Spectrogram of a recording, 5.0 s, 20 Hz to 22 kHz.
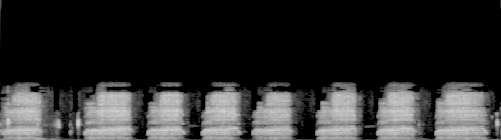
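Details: Wild barn owls mating in an owl box at Corral, 7:46 pm on 2/18/23, male delivering a second mouse half an hour after the first; rasping hissed screeches, steady series of about eight in five seconds.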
